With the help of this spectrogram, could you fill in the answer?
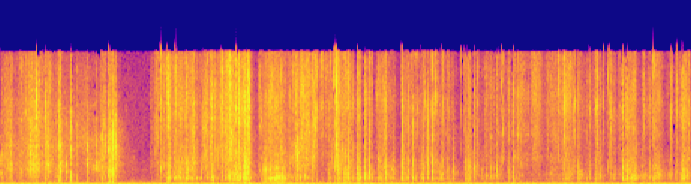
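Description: A whole pineapple is held close to the microphone while long nails scratch along its rind. The result is a dense, continuous crinkling scratch with bright, crisp texture over a steady low hum, with brief pauses and renewed strokes throughout.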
